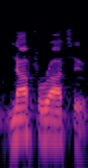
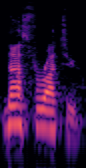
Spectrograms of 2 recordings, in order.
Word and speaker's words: Nosferatu: pronounce it the uh no ferratu nosferatu there we go the nosferatu if you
